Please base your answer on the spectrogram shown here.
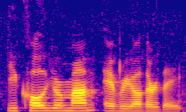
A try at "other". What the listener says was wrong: You call your mum every other day. Okay, remember the pronunciation of other. It's as if it were an A at the beginning, not an O. Okay, other, other. Okay, and remember the V is moving your vocal cords. Other.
